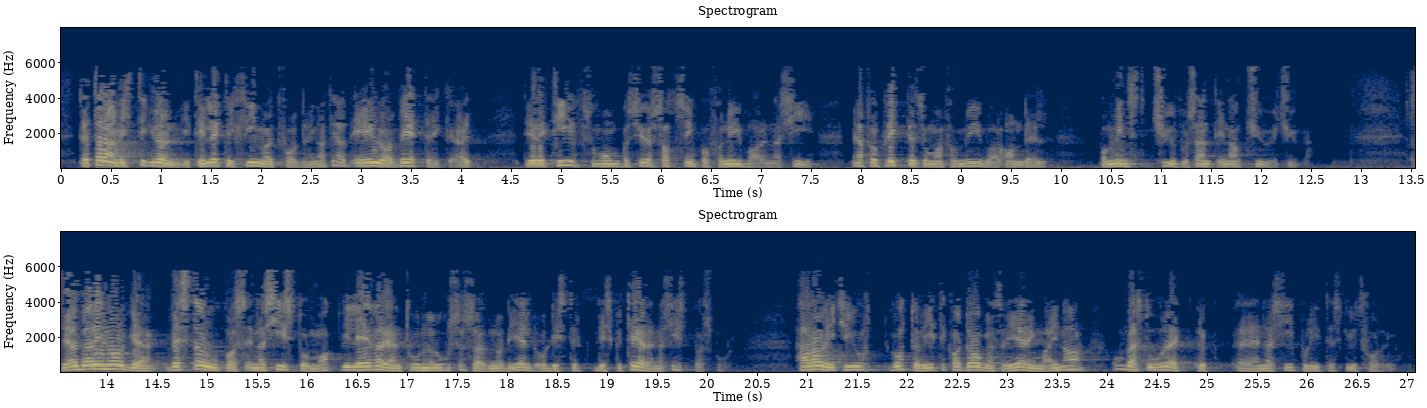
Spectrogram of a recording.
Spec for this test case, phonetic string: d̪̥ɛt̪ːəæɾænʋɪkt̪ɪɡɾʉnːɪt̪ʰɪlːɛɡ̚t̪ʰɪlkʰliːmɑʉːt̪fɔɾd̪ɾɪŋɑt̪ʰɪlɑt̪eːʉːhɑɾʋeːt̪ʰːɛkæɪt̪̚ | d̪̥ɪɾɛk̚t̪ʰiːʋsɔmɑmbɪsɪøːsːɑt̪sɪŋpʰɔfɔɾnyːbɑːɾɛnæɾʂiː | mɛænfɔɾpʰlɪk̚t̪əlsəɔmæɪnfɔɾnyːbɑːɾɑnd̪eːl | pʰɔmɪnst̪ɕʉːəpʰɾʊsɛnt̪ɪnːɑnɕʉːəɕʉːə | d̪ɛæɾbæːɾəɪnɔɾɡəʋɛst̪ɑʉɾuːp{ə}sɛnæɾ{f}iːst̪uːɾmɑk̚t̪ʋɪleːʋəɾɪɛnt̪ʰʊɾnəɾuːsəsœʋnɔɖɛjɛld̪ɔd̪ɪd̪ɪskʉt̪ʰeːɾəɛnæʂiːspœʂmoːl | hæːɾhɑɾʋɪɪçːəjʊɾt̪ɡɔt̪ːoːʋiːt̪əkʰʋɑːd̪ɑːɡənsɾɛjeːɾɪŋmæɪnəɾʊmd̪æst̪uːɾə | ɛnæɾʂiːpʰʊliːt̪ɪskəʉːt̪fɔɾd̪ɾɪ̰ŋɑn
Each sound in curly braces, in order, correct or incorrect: incorrect, incorrect

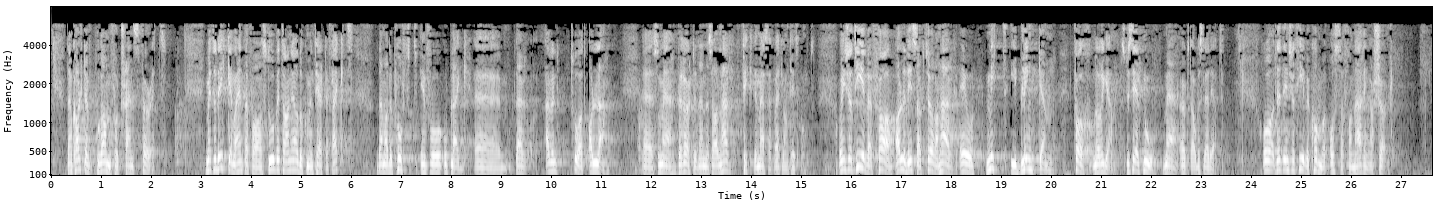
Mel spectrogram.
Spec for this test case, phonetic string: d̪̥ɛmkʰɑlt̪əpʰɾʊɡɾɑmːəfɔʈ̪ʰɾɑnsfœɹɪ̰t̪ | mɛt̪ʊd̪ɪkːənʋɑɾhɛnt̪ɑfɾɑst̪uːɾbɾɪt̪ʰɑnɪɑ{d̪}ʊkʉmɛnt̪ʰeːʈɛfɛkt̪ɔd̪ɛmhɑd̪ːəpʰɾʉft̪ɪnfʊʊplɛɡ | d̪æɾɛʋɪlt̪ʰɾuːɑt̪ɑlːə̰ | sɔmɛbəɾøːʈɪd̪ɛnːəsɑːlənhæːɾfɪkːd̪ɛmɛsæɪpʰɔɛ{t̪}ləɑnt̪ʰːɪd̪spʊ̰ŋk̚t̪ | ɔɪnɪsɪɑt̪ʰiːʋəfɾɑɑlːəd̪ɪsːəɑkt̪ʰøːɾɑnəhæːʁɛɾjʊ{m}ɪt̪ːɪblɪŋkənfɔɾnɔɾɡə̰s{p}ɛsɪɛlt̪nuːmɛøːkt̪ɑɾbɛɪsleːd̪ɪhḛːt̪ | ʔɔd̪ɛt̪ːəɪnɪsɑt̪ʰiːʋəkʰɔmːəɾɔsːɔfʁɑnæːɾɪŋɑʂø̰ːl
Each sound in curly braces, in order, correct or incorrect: correct, correct, correct, correct

